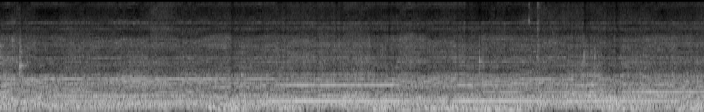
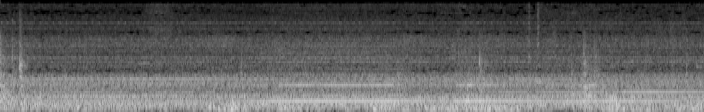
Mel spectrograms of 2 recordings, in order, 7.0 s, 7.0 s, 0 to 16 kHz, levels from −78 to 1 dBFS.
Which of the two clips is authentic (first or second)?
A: second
